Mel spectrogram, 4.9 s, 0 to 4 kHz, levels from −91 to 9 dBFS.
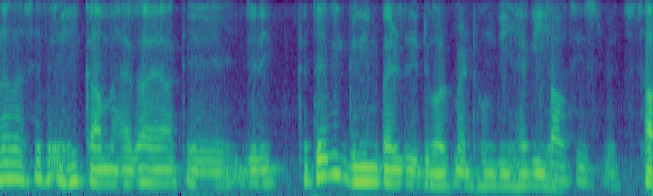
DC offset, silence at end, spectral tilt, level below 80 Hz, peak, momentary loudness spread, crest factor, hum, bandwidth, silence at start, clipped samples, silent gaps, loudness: under 0.1%; 0 s; -12 dB/octave; -38 dBFS; 0 dBFS; 8 LU; 18 dB; none; 4 kHz; 0 s; under 0.1%; none; -20 LUFS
